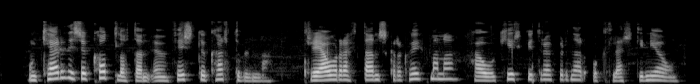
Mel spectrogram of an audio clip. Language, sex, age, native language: Icelandic, female, 30-39, Icelandic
